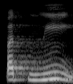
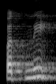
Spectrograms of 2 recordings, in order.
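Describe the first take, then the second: First: Said in the usual way. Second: पत्नी with a short final "ni"; पत्नी said "pat-nih"; misspelt short ending. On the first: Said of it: "सामने शुद्ध करके". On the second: Shown as a demonstration. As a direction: end पत्नी quickly and higher. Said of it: "अशुद्ध शब्द लिखे हुए".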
